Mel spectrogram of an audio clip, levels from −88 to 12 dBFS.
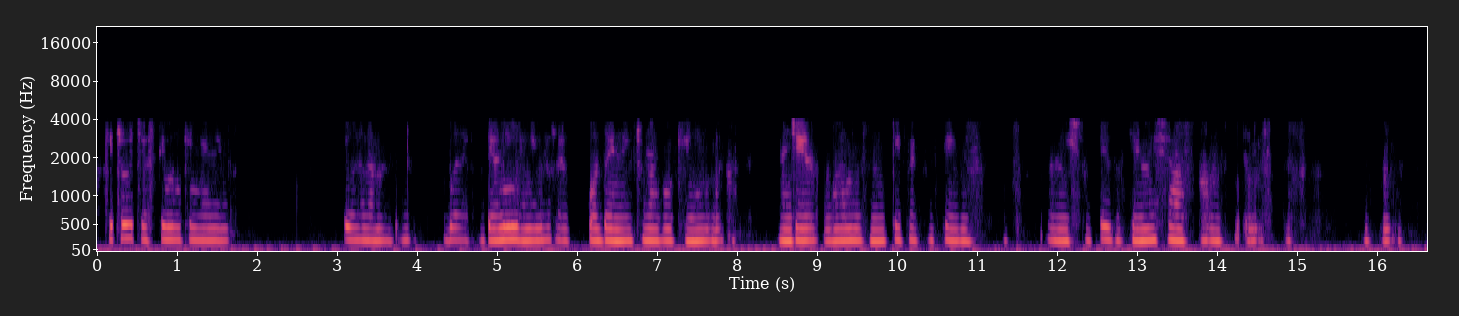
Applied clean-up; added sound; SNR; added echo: neural diffusion model UNIVERSE++.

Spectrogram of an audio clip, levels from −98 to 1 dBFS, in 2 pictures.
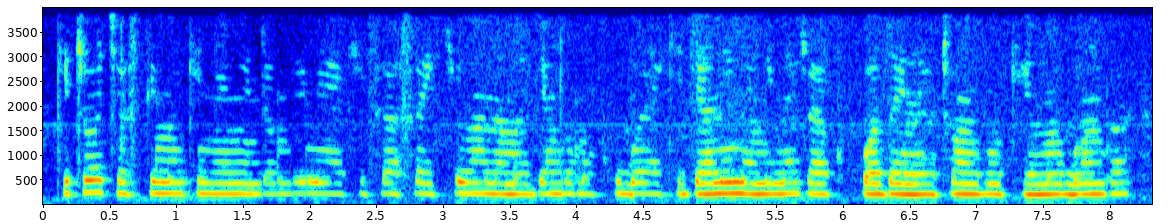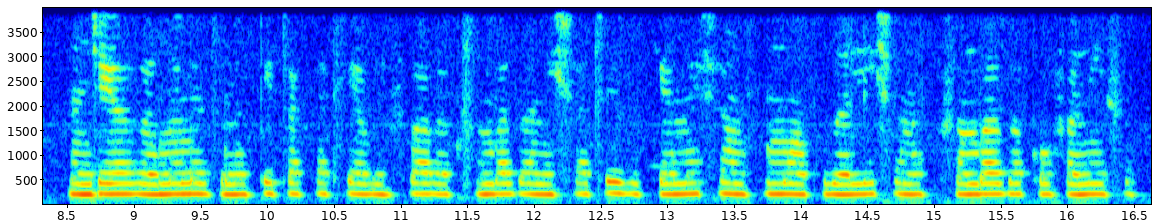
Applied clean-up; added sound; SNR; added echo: none; none; none; none.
